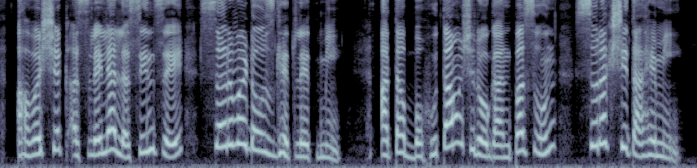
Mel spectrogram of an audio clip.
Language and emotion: Marathi, happy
